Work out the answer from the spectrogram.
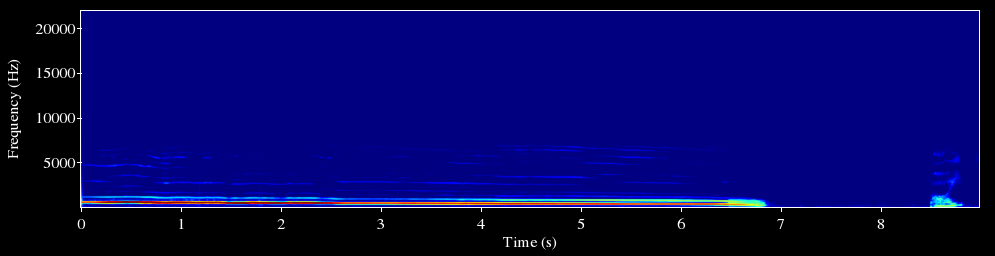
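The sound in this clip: A voice imitates wolves howling at the moon: one long, steady howl held for about six seconds that sinks gradually lower before breaking off, followed after a pause by a short second cry.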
